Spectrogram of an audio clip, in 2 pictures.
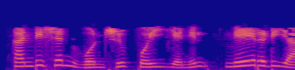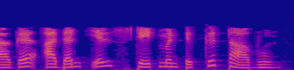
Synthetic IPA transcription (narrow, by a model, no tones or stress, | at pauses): kɐɳɖɪʂɐnɔndrɯpɔjɛnɪlneːɾɐɽɪjaːɣɐʔɐðɐnɛlssʈeːʈmɛɳʈɯkːɯt̪ːaːʋɯm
